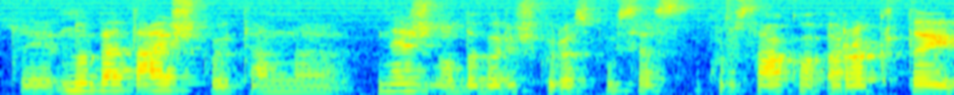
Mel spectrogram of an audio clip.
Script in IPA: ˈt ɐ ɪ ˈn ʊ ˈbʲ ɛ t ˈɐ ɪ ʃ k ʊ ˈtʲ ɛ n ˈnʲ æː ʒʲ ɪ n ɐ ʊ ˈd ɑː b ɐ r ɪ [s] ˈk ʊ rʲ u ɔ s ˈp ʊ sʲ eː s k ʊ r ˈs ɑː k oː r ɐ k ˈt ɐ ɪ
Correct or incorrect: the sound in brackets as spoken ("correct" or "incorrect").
incorrect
